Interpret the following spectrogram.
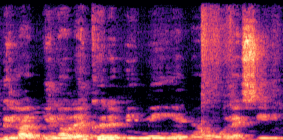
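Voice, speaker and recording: Soft-spoken and fairly high-pitched for a man, he talks at a moderate pace amid audible room echo and noticeable background noise. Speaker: podcast host. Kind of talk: casual monologue.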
